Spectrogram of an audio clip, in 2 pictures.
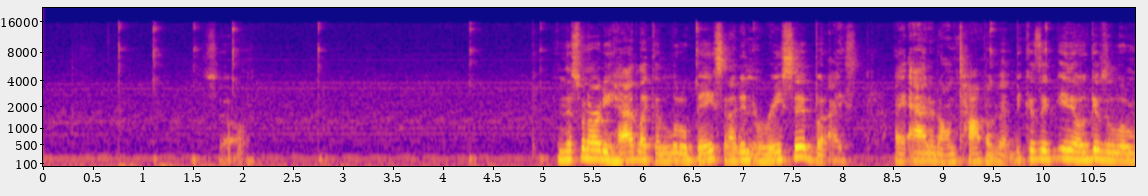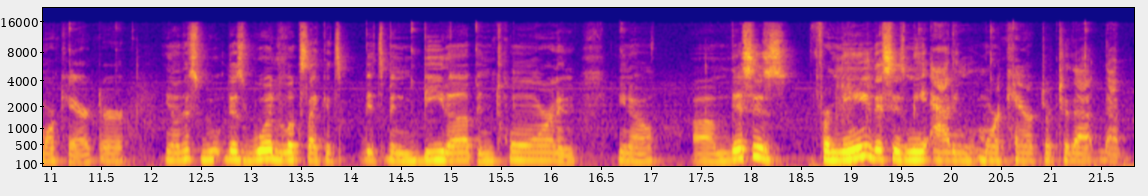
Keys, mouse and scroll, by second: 0.7 alt+click, 1.5 alt+click, 2.7-4.2 alt+drag, 4.9-6.5 alt+drag, 7.1-9.4 alt+drag, 10.0-11.2 alt+drag, 11.6-14.6 alt+drag, 15.2-16.7 alt+drag, 19.2 alt+middle click, 20.0 alt+middle click, 20.6 alt+click.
